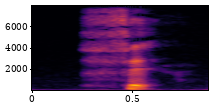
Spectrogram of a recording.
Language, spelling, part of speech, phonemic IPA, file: French, faits, noun / verb, /fɛ/, LL-Q150 (fra)-faits.wav
- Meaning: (noun) plural of fait; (verb) masculine plural of fait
